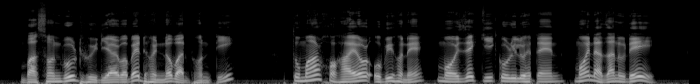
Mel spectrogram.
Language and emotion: Assamese, happy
